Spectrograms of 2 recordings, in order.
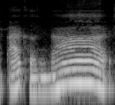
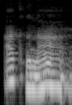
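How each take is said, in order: First: "I could not" stretched very slowly; drawn-out emphasis. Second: Said in the usual way. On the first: Real, not acted. Repeats same words, drawn out.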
